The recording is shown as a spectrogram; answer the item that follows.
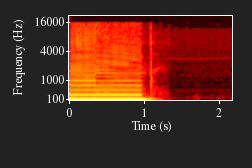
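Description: Loud, steady low buzz with many overtones from the conference PA system while the table microphone's cable and base are handled to fix a fault; the buzz cuts off about a second in.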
